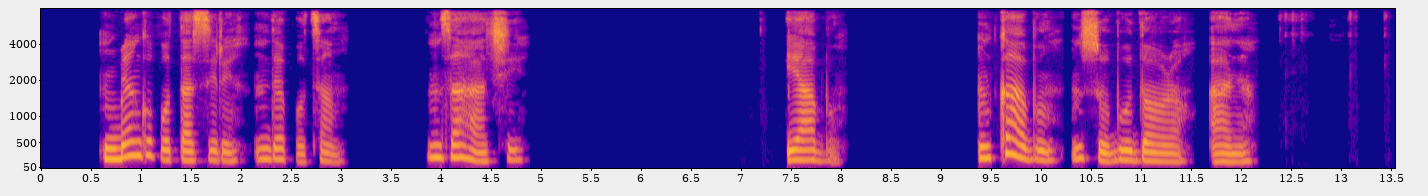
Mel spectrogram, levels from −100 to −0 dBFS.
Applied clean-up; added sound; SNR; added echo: none; none; none; none.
